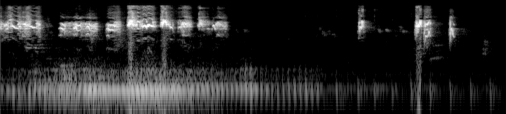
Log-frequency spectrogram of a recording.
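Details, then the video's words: Long-billed spiderhunter lure recording meant to make newly caught birds sing quickly. A fast run of harsh, buzzy chattering notes lasts about two seconds, then a pause, then several sharp, isolated high chips. A faint low hum sits underneath. "Pancingan SOGON BAKALAN agar Cepat BUNYI dan GACOR || Pancingan Sogok Ontong agar NGOBRA"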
